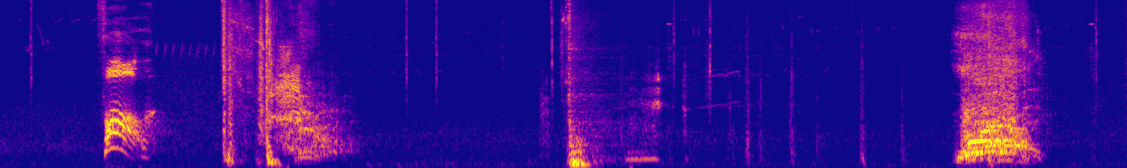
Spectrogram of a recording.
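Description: Magic spells burst with loud whooshing blasts.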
